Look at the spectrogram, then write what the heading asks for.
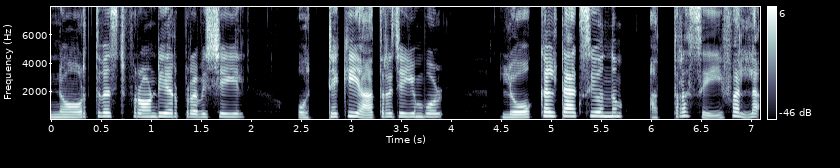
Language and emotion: Malayalam, fearful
